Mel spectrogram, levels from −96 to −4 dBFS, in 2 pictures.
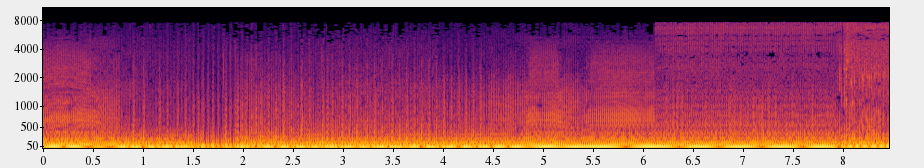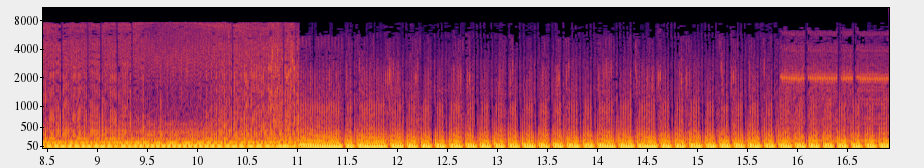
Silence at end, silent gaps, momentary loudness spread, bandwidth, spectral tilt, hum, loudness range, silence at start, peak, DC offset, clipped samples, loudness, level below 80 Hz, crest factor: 0 s; none; 3 LU; 7.8 kHz; -7 dB/octave; none; 2 LU; 0 s; -8 dBFS; 0.7%; under 0.1%; -21 LUFS; -18 dBFS; 10 dB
